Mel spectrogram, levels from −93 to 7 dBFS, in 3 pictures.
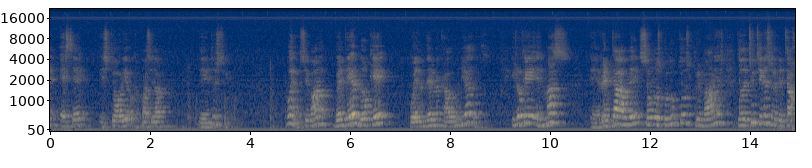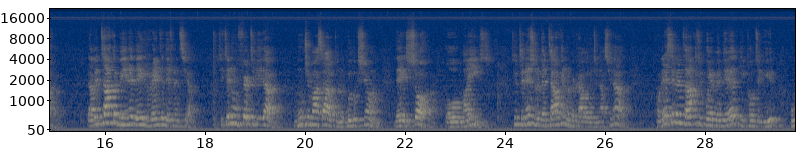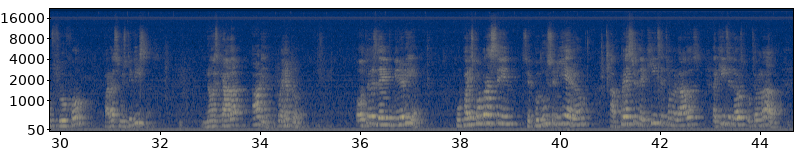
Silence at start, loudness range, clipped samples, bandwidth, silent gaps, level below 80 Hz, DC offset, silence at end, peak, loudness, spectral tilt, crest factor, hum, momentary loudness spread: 0 s; 5 LU; under 0.1%; over 20 kHz; none; -58 dBFS; under 0.1%; 0 s; -14 dBFS; -37 LUFS; -4 dB/octave; 22 dB; none; 20 LU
